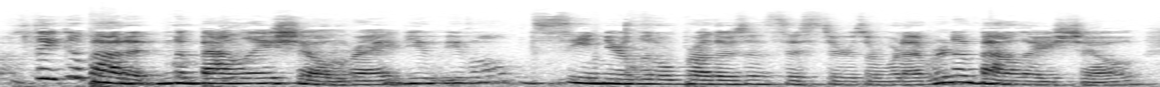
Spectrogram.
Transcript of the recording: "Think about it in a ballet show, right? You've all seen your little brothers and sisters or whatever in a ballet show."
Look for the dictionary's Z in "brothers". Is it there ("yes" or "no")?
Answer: yes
